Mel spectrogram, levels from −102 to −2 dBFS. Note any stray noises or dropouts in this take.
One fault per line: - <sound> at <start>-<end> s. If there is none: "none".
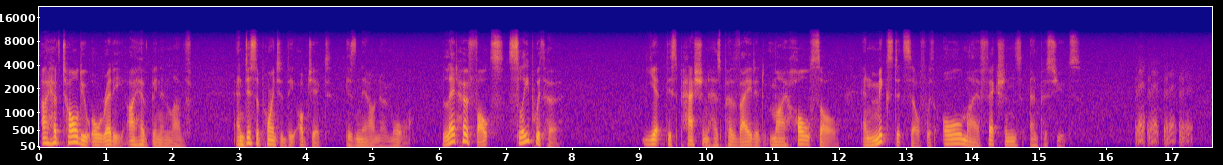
- laugh at 16.4-17.3 s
